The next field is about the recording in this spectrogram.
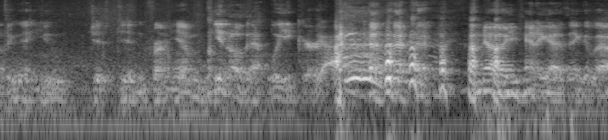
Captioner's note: laughs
